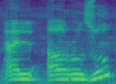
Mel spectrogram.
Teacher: را ساکن سے پہلے زبر ہے تو ہم نے پڑھا را کو پر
